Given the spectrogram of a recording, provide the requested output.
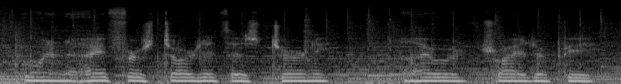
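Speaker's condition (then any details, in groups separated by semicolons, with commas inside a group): ALS; onset in legs then arms; diagnosed about 4 years ago, all limbs lost, fully dependent; much of voice lost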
